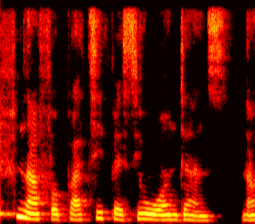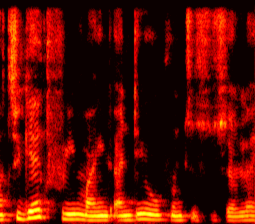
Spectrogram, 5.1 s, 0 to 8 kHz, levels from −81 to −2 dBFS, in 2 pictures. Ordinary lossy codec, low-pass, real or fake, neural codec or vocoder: none; none; fake; codec, 16 kHz, 8 kbps, FreqCodec, smaller model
